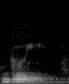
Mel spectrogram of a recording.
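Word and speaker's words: GUI: we don't have a guy this usually is pronounced guy graphical user interface excuse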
